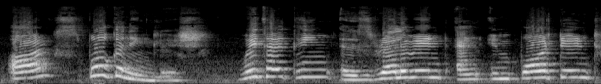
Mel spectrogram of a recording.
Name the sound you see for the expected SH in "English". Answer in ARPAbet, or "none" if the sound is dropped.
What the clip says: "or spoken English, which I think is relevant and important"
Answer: SH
